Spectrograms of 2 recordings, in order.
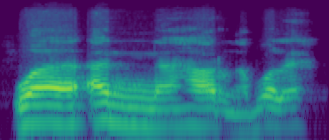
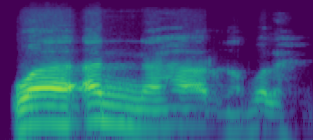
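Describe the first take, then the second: The two takes are said the same way.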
